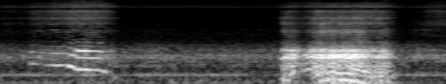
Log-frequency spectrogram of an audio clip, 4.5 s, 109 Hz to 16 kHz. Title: Loud girl snoring August 9 2017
